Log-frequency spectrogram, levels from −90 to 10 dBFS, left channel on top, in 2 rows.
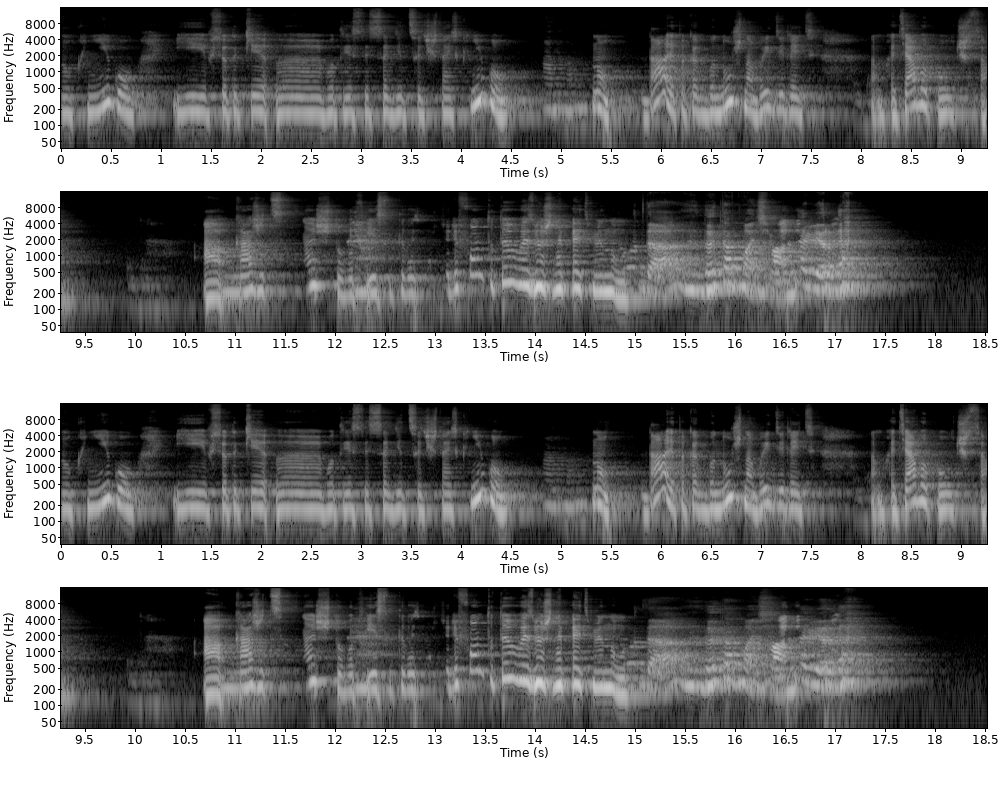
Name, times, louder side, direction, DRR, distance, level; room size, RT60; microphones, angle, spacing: voice 1, 0.0-4.5 5.3-5.5 5.8-9.4 10.7-12.8 13.1-15.0 16.4-16.7, right 1 dB, 15° right, 10 dB, 0.4 m, -25 dB
voice 2, 4.8-5.2 10.8-11.1 12.1-12.4 14.9-17.2, left 2 dB, 65° left, 1 dB, 2.1 m, -25 dB
sound 1, 4.9-5.3 5.9-6.3 6.9-7.3 7.9-8.3 8.9-9.3 9.9-10.3 10.9-11.3 11.9-12.3 12.9-13.3, equal, 10° left, 4.3 m, -53 dB
17.0 x 6.0 x 6.6 m, 1.3 s
head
